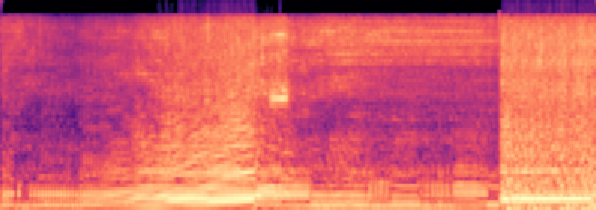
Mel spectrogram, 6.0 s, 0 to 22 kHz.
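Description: Yamaha R15 motorcycle engine revving hard under acceleration. Its pitch climbs for about two seconds, drops at a gear change and climbs again, then about five seconds in it turns suddenly louder and steady at speed.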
